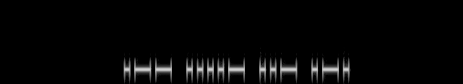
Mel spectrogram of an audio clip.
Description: Morse code, heard as a keyed tone, about 22 wpm, 700 Hz. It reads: W4UR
